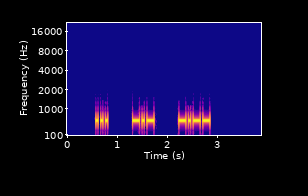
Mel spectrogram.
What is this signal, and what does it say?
Morse code, heard as a keyed tone, about 25 wpm, spaced as for 13 wpm, 600 Hz. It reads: SKY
